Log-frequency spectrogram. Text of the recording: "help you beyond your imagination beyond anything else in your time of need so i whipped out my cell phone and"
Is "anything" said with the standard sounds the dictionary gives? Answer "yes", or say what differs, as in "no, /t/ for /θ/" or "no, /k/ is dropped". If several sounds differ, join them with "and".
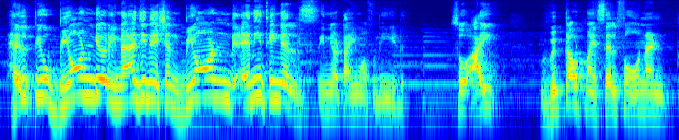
no, /t/ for /θ/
